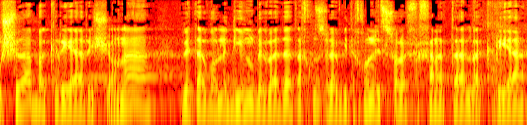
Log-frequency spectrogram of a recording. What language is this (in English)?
Hebrew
